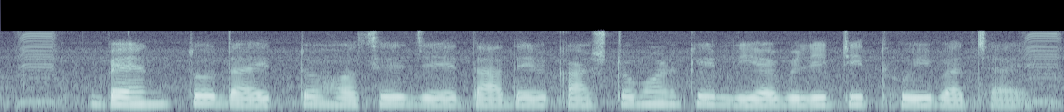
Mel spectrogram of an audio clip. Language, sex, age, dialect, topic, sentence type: Bengali, female, 18-24, Rajbangshi, banking, statement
